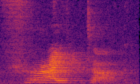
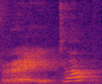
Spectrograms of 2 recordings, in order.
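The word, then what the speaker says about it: Freitag: звучить німецькою мовою як фрайтакк буквосполучення е і утворює звук ай тому в жодному разі не фрейтак а фрайтак фрайтак п'ятниця щодо суботи то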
